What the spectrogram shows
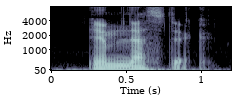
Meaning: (adjective) Synonym of amnesic (adjective); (noun) Synonym of amnesic (noun)
- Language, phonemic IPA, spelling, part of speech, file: English, /æmˈnɛs.tɪk/, amnestic, adjective / noun, En-us-amnestic.ogg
